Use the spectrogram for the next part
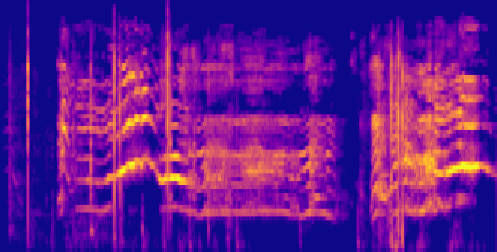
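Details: Siberian husky kept in a village, in her heat period, howling as she does every night: two long wavering, harmonic-rich howls that rise and bend, broken by a short pause near the middle, with a few sharp clicks and knocks around them.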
